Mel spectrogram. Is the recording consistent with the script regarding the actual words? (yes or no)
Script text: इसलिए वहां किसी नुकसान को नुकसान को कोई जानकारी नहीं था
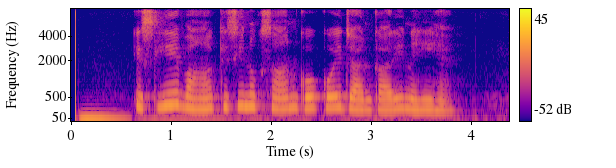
no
